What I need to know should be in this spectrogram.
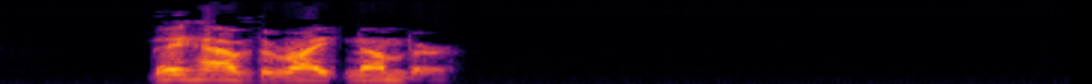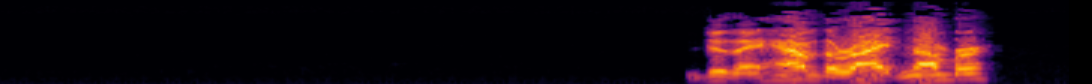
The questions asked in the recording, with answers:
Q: Do they have the right number?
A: Yes, they have the right number.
